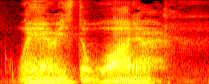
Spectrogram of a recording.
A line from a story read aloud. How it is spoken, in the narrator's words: The chicken took a deep breath, grunted, said in a small, raspy voice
